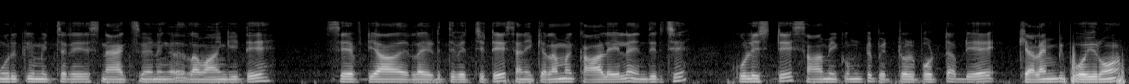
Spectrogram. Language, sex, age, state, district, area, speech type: Tamil, male, 18-30, Tamil Nadu, Coimbatore, rural, spontaneous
